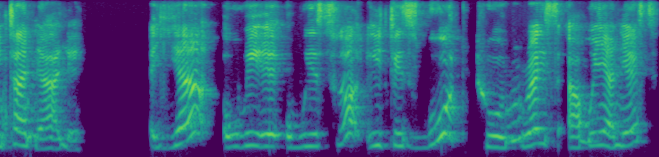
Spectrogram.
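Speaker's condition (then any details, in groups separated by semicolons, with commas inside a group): Cerebral palsy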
